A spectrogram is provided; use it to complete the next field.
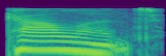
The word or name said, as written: callant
